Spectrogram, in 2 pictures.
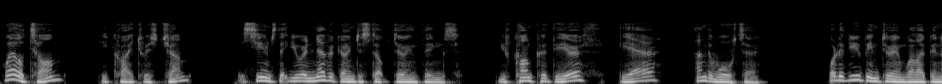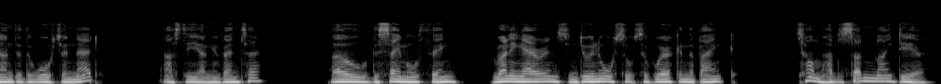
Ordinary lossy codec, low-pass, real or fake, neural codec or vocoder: MP3, 48 kbps; 7.2 kHz; fake; codec, 16 kHz, 16 kbps, FunCodec, trained on Chinese and English, 50 frames a second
